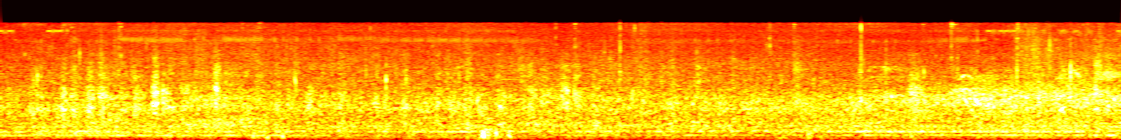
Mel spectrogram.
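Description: Two dogs, a Chinese crested powder puff and a mixed-breed dog, playing tug-of-war with a knotted rope toy on grass: quiet scuffling and rustling with many small clicks, and faint dog sounds of play.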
